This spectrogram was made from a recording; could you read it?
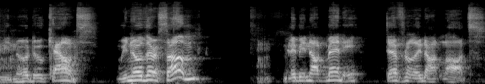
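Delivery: put-on goblin voice, like several goblins. Voicing goblins answering a question about how many are unhappy: goblin voice. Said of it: "The goblins sort of look around".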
